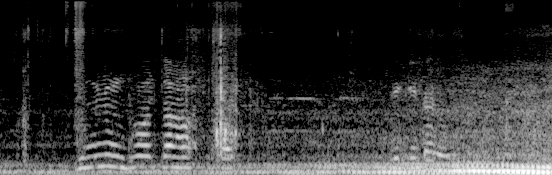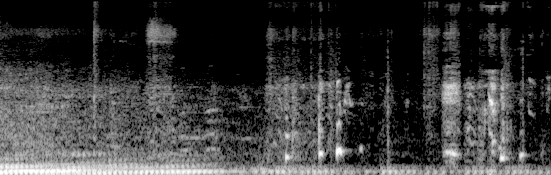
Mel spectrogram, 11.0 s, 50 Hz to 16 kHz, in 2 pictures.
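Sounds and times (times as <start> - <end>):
small motorcycle engine running: 2.4 - 9.7.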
